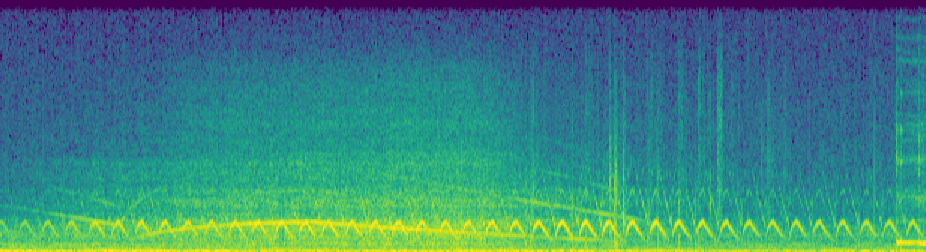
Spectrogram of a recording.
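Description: A siren wails rapidly up and down.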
